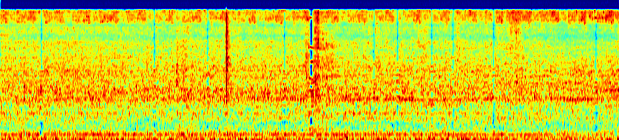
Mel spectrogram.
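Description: Car engine idling steadily, under a steady hum that stops about five seconds in, with a faint click a little over two seconds in.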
